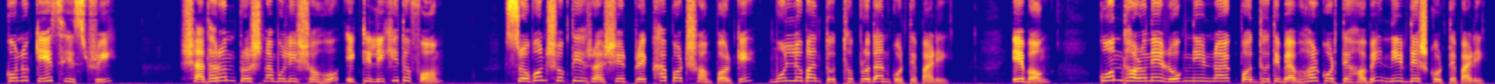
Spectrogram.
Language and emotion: Bengali, neutral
